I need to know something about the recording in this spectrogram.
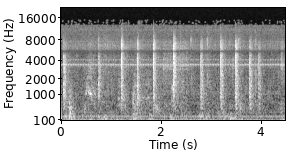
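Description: Chalk clicking and tapping against a blackboard while drawing: a string of short, sharp clicks, about two to three a second, over a steady low room hum.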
